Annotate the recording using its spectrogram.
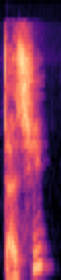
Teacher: the end of the sentence we have a question mark and when we pronounce it we lift our intonation up does she right in that moment we're asking the other person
